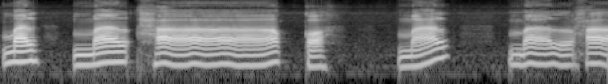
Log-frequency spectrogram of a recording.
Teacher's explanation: ini enggak dibaca panjang kenapa enggak dibaca panjang Karena Ma ini ketemu alif lam qamariah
